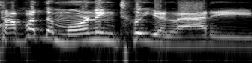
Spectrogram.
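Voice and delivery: high, loud stage-Irish greeting; mock Irish accent. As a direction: call it out in a playful fake Irish accent. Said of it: "a bit Irish, as [name]'s trying to".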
